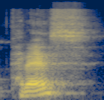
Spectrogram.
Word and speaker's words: Tres: It's the Spanish word for three, pronounced tres.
